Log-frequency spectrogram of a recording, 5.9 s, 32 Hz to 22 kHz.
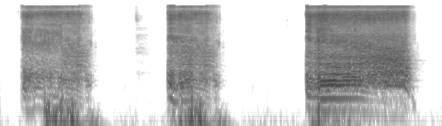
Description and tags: Edited raspberries
Spitting sound - some over-modulation happened during recording - this has been slightly edited out. Recorded with H4 on board microphone.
